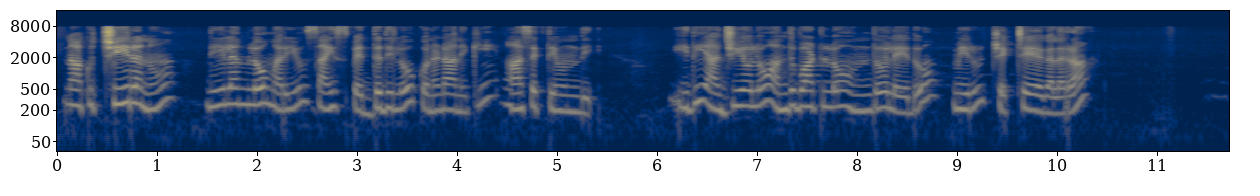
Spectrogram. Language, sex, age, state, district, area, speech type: Telugu, female, 30-45, Andhra Pradesh, Chittoor, urban, read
